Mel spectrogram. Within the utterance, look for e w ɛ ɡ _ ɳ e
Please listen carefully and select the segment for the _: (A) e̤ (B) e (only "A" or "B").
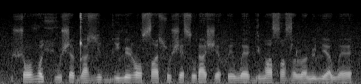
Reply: B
